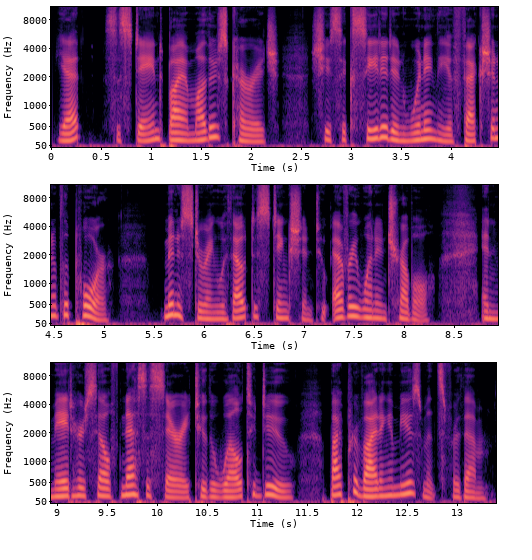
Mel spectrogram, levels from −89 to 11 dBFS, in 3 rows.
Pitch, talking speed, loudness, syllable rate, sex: 175 Hz, 160 wpm, -20 LUFS, 5.7 syllables/s, female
